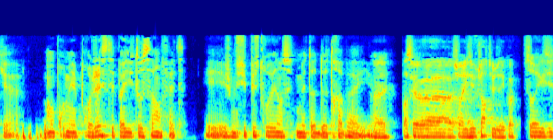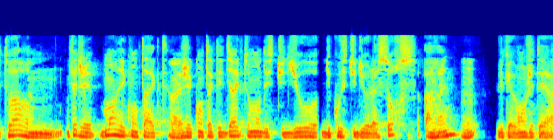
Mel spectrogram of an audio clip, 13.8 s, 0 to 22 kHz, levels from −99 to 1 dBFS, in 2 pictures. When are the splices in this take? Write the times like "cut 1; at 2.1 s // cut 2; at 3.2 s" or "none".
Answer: cut 1; at 2.5 s // cut 2; at 6.5 s // cut 3; at 7.3 s // cut 4; at 10.9 s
